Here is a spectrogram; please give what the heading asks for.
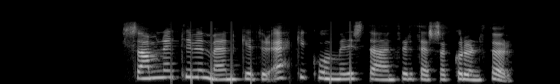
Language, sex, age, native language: Icelandic, female, 40-49, Icelandic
